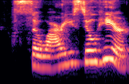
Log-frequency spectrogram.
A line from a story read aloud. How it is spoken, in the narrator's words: Davenport said to me angrily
